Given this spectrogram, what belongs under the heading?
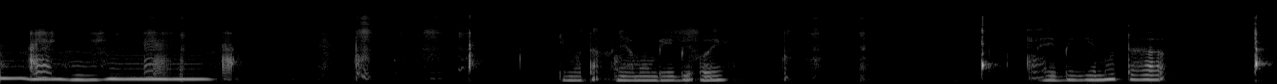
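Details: Baby awake early in the morning with hiccups: cooing and babbling broken by a few brief, sharp, irregular hiccup catches in a quiet room; hiccups.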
